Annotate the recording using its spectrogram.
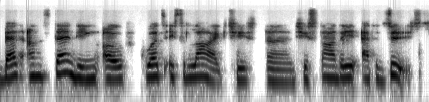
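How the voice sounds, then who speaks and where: Speaking at a fairly slow pace, a woman with a Chinese accent has a fairly high pitch and a somewhat breathy voice. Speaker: university international office presenter. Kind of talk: online seminar presentation. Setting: online webinar. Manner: halting, many restarts.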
